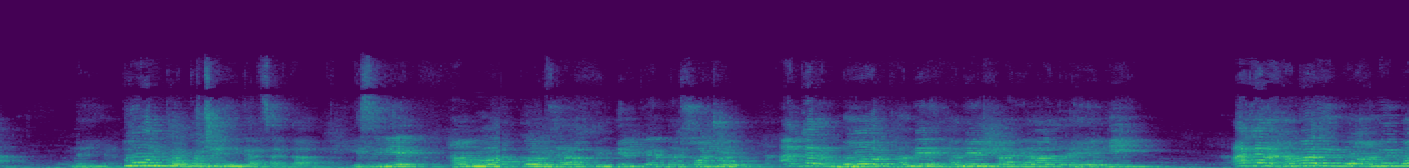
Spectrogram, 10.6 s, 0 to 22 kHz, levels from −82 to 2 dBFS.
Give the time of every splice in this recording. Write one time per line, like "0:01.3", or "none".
0:03.8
